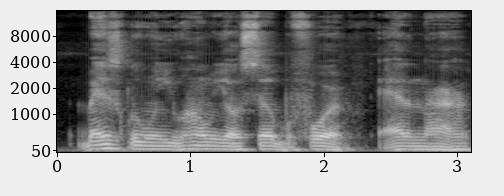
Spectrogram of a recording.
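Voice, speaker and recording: A man's very deep, low voice carries a dark, mellow tone, with audible room echo around it. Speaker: Bible vlogger. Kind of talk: casual Bible talk. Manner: casual, halting.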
